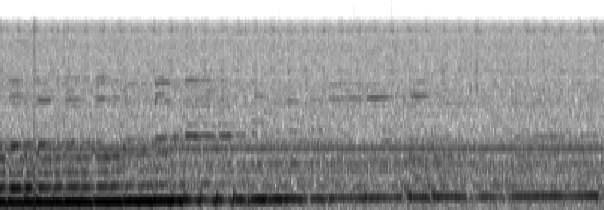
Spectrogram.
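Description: A man's voice holding one long hummed, sung note as a playful sound effect. The note slowly rises in pitch and stops near the end.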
